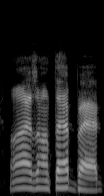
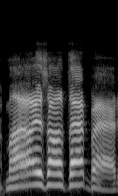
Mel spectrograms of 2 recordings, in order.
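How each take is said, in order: First: Said in the usual way. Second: Laughing. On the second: Real, not acted. Laughing off being called blind.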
